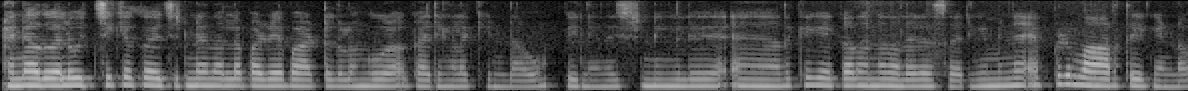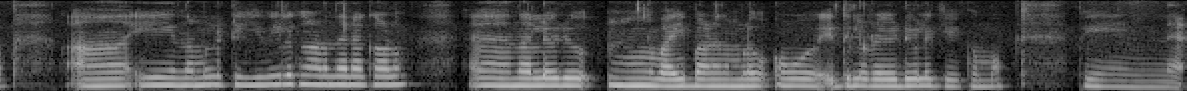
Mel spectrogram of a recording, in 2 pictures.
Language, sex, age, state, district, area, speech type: Malayalam, female, 45-60, Kerala, Kozhikode, urban, spontaneous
